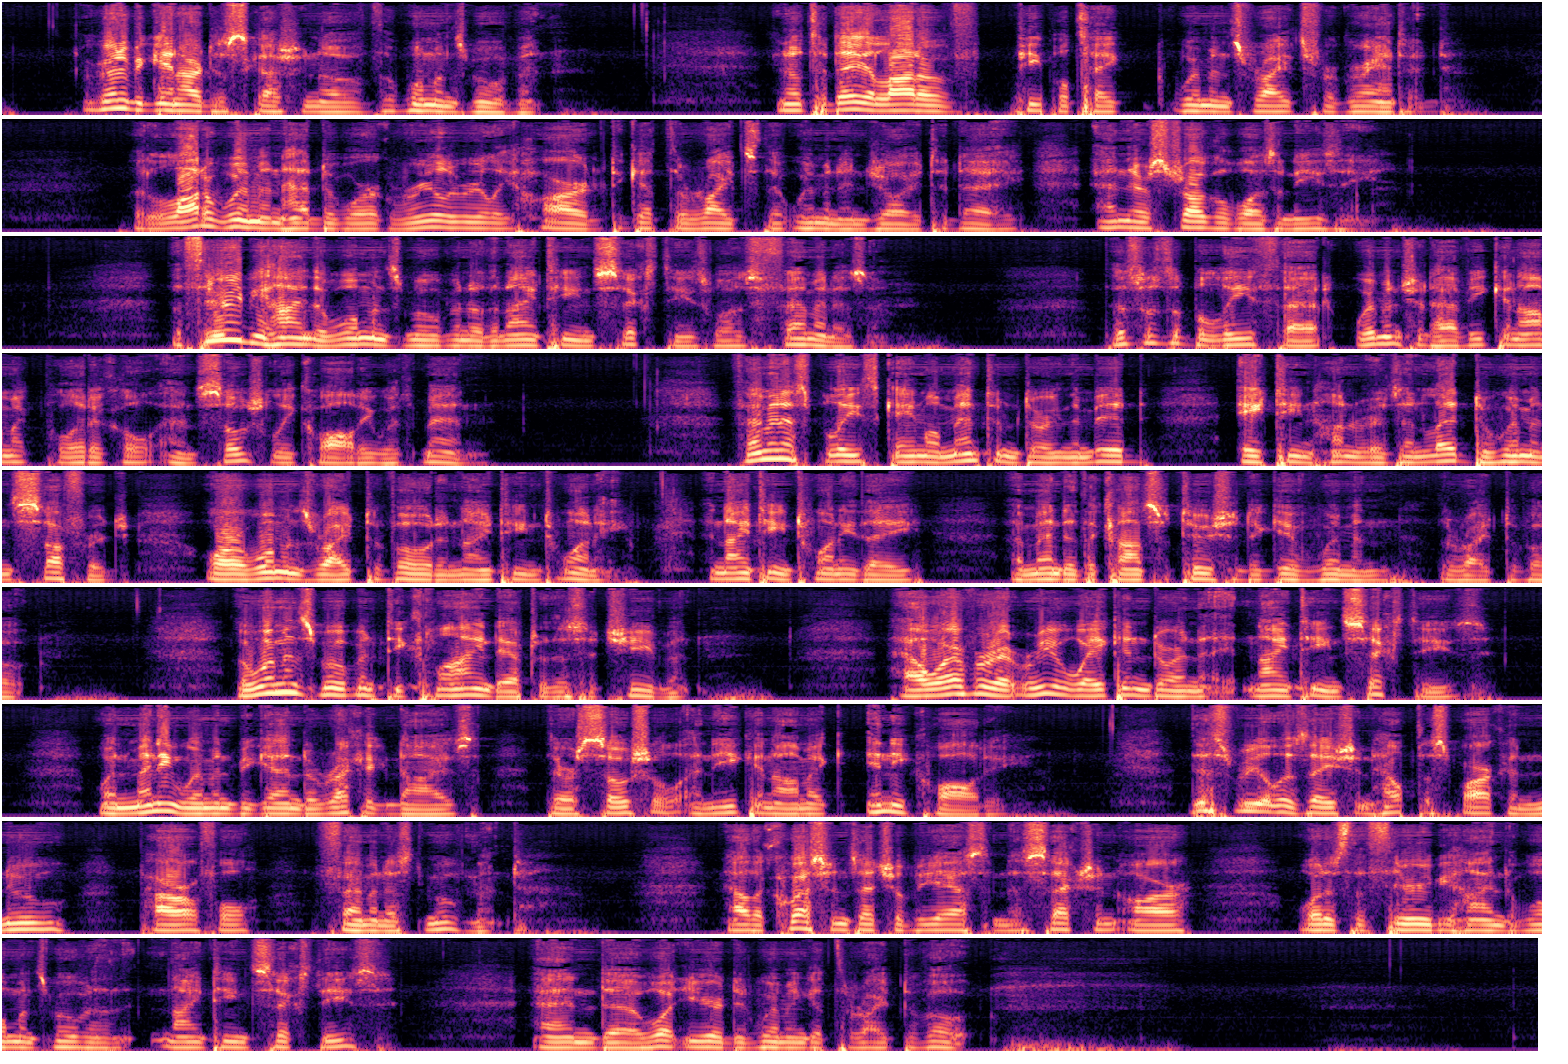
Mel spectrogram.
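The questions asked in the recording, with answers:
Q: what is the theory behind the women's movement of the 1960s?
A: Feminism

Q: And what year did women get the right to vote?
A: 1920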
